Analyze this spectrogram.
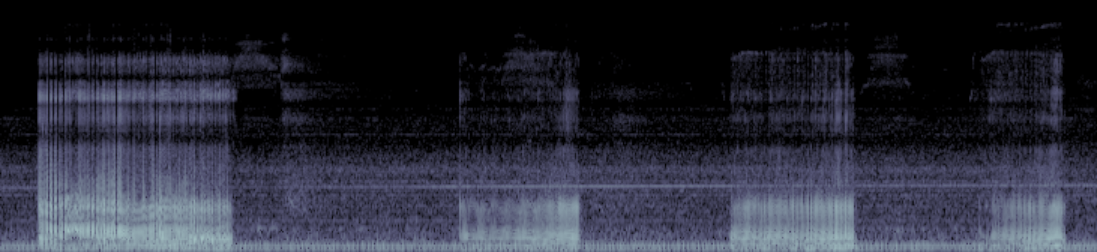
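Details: Boston Terrier asleep and twitching, snoring heavily: a long rasping snore, then three shorter rough snores spaced a few seconds apart, steady low hum in the background.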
